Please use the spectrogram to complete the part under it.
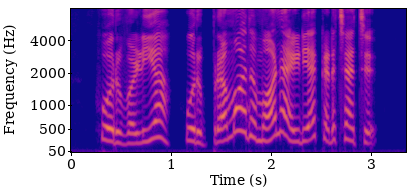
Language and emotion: Tamil, happy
